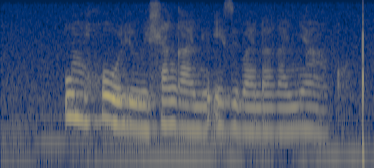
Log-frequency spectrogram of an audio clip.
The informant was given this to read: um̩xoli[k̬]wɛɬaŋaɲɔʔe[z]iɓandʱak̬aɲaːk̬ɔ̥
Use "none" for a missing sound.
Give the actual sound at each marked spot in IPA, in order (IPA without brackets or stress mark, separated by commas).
none, z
